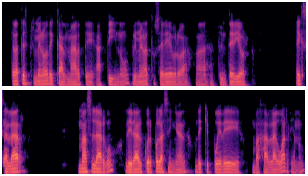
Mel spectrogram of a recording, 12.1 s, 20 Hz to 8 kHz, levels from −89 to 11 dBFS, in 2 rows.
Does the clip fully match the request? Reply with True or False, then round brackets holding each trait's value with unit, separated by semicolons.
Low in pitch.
True (100 Hz)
